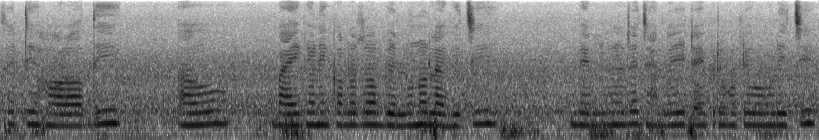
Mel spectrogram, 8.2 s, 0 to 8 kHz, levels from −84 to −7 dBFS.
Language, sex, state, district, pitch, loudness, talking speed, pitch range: Odia, female, Odisha, Khordha, 225 Hz, -16 LUFS, 110 wpm, 220-235 Hz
